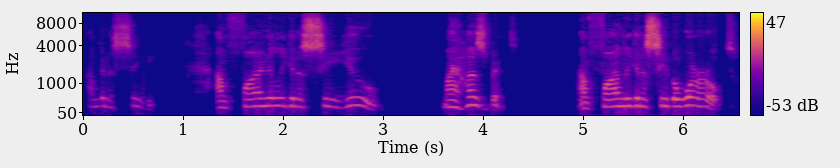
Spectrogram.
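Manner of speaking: overjoyed, almost in disbelief; wife's joyful voice. Acted. Blind wife's joyful prayer, quoted.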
